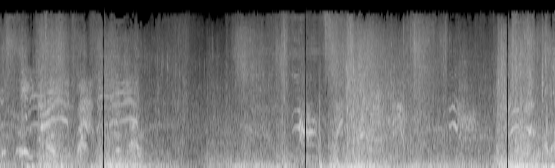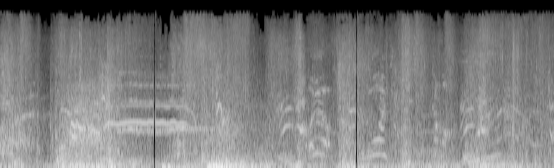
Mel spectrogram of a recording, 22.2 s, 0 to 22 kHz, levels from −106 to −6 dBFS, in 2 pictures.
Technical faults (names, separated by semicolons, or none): gap at a join of encoded pieces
